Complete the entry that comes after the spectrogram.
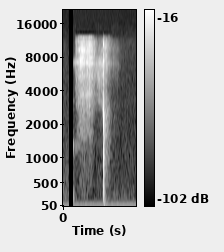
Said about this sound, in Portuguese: Mas tem esse shaker ele tem esse cliquezinho que é quando as bolinhas se tocam. Então é, dá para você fazer essa condução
